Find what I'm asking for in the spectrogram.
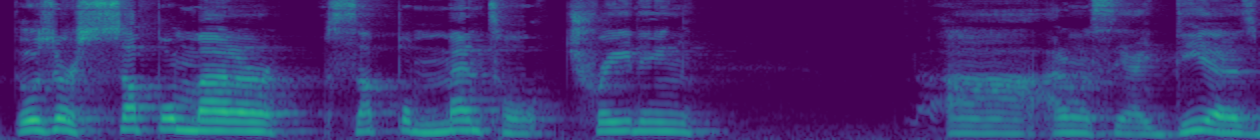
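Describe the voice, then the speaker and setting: A hoarse man who is losing his voice, giving a stock market update over charts; he talks emphatically, repeats his points and asks rhetorical questions. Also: fairly high pitch, echoey room. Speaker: stock trading educator.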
